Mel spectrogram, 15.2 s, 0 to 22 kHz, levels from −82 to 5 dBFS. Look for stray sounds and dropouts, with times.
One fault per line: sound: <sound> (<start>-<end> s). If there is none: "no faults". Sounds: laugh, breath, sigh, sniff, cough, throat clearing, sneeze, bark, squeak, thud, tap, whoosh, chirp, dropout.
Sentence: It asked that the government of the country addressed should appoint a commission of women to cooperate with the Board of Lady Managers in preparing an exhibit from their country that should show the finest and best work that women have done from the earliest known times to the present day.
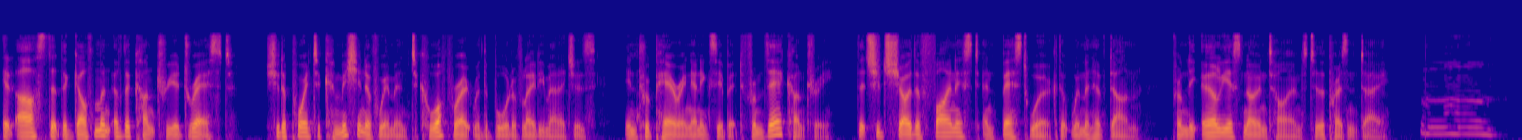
sound: sigh (14.2-15.1 s)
